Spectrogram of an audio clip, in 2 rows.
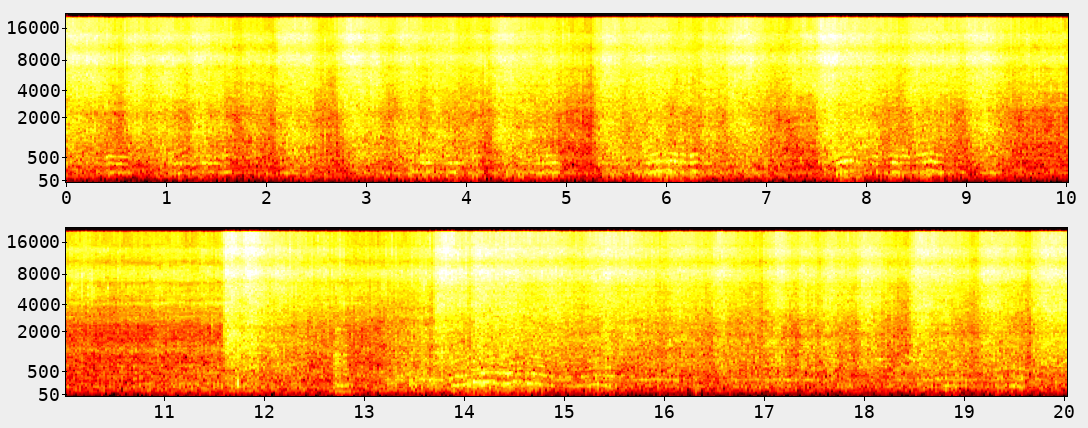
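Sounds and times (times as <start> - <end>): lobster hissing on a grill: 0.0 - 20.0
faint voices: 12.6 - 16.2.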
